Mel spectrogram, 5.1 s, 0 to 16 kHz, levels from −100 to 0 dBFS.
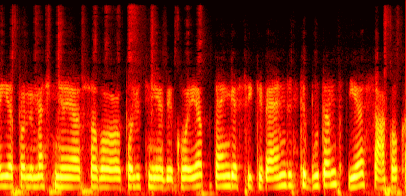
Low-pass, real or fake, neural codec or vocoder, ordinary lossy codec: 14.4 kHz; fake; autoencoder, 48 kHz, 32 numbers a frame, DAC-VAE, trained on Japanese speech; AAC, 64 kbps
